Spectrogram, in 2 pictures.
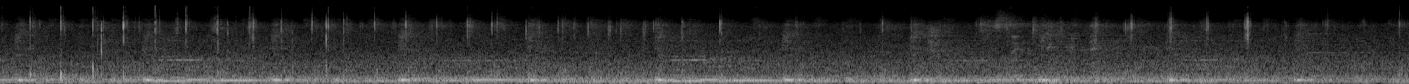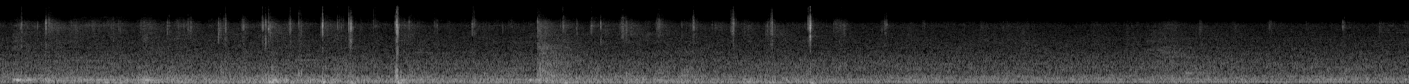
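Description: Bare feet thump and shuffle on a mat in a large echoing hall.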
